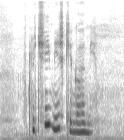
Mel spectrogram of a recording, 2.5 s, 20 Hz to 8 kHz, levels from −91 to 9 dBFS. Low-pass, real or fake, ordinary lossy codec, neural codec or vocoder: none; fake; none; codec, 16 kHz, 16 kbps, FreqCodec, smaller model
